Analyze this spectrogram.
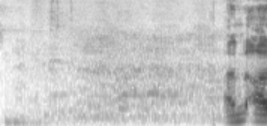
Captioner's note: audience laughing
